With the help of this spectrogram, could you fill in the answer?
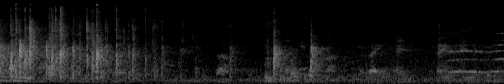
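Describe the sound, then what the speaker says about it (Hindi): An audience claps to welcome a man onto a stage, with scattered hand claps rising in short bursts amid ongoing talk and crowd noise. "ताली बजाकर इनका स्वागत करते"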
